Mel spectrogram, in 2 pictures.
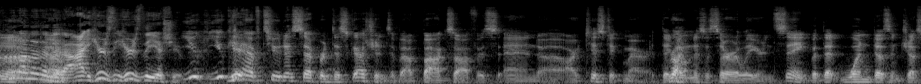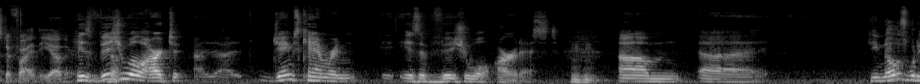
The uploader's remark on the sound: LIVE FROM COMIC-CON!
